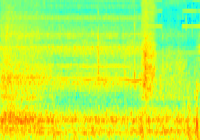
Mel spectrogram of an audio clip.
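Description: Small electric wakasagi reel winding in line, a thin steady motor whine, with a brief louder rustle about one and a half seconds in.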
